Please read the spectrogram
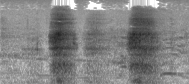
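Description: A woman in a movie pants, two loud, breathy exhalations about three-quarters of a second apart, airy, with faint background noise between them and no talking.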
